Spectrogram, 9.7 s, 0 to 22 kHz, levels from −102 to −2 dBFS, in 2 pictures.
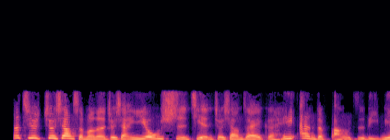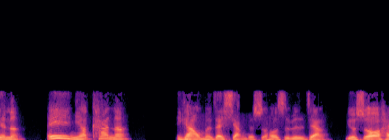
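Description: At 4.15 s the speech briefly smears into a weak, stretched sound that takes until about 4.39 s to recover. This is VoIP packet loss concealed by the speech codec: a gap that fits a single 20 ms frame was filled by extrapolating the previous pitch and filter, and the decoder needed several frames to rebuild its state.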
